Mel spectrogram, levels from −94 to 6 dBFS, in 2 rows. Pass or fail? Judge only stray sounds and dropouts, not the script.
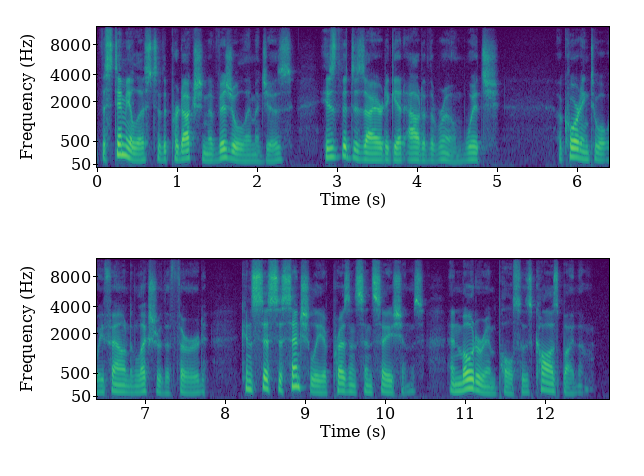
pass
